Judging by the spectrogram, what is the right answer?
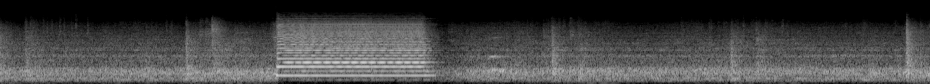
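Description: A train horn sounds one steady single-note blast of about a second and a half, a few seconds in, over the steady running noise of the train heard from inside the leading driving cab. The wheels click now and then over rail joints.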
